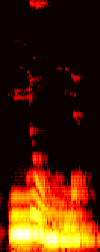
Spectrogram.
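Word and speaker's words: نون: The 25th letter is pronounced Nun and is written from right to left. Nun has one dot above. Nun, like in Nun.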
